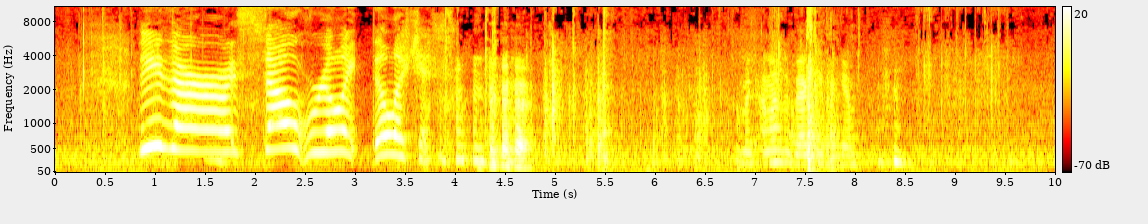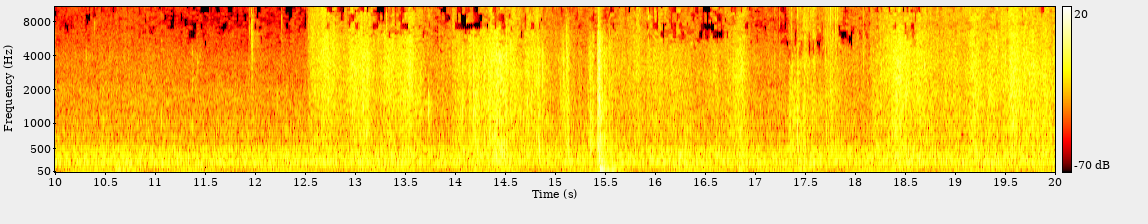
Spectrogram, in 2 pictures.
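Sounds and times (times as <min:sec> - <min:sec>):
snack packaging crinkling: 0:08.5 - 0:09.7, 0:12.5 - 0:20.0.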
